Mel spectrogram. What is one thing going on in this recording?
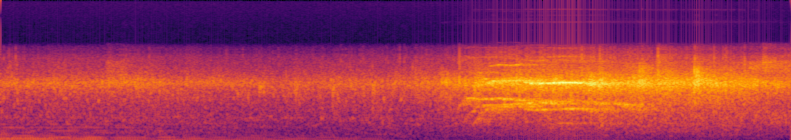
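A swimmer splashes softly through water.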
